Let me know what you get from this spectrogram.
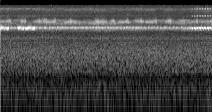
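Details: Night crickets ringing steadily, with a loud trill at the start and another rapid, pulsing trill rising at the end over a constant high-pitched chorus.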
